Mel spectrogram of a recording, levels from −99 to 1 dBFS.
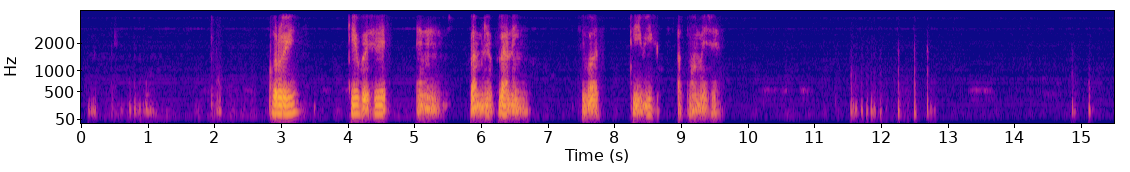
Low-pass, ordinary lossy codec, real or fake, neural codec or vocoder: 3.6 kHz; AAC, 32 kbps; fake; vocoder, 22.05 kHz, 80 mel bands, HiFi-GAN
